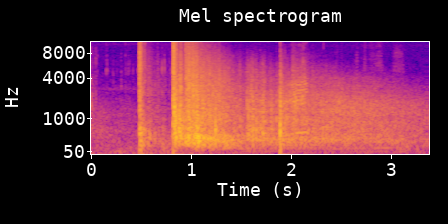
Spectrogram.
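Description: Gunfire on a military shooting range during the 2019 Best Ranger Competition: three sharp, loud shots, each followed by long rolling echoes that fade slowly, with no talking.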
